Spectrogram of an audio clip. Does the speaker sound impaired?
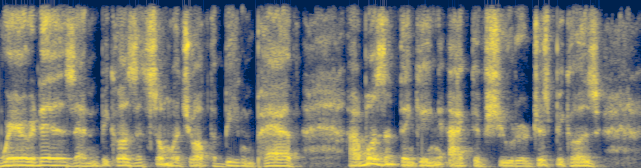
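Yes: gunshot injury to voice box; shot 15 times.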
